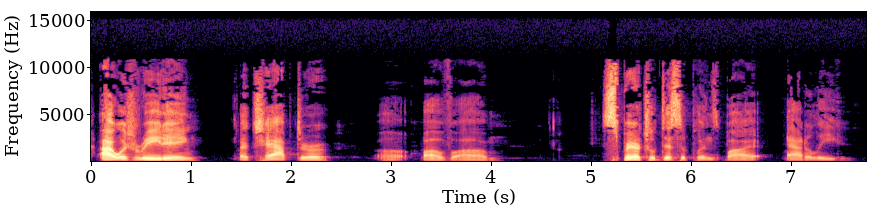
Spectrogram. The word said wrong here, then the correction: Adele: Calhoun. Did I pronounce her name right? Adele Calhoun.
